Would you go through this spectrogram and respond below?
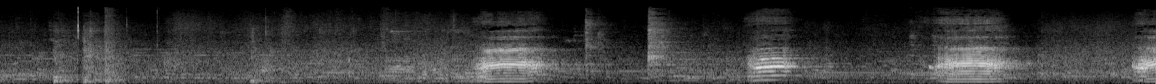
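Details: Hand-reared female spotted seal pup, born 19 April to Komachi and Gokuu, at Oga Aquarium, Japan, 9 May 2017, loudly calling its keeper, perhaps hungry or wanting onto land; three harmonic wailing cries, each about a second, between clicks and splashy background noise.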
